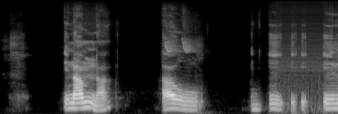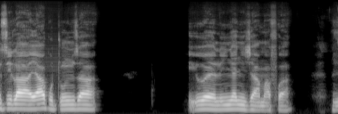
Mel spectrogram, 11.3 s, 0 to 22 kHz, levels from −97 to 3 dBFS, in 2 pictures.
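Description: From 4.58 to 6.68 s, computer activity noise appears: a faint buzzing chirp, well below the speech, pulsing around a hundred times a second. Shifting processor load disturbs the shared ground, and unlike steady mains hum, it starts and stops with the computer's activity.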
